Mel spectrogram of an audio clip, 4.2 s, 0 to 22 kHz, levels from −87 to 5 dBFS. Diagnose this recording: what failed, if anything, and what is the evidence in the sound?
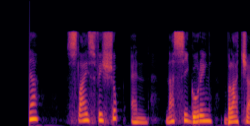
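The capture or stream start stage failed, producing a cut-off start. From 0.0 to 0.49 s there is pure digital silence. At 0.49 s the speech appears already under way, mid-sound, with no natural attack or fade-in leading into it. This indicates recording began late relative to the talker, so the opening portion of the utterance was never captured. What survives begins abruptly at whatever point the audio path started delivering samples.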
